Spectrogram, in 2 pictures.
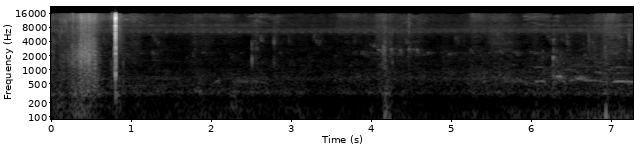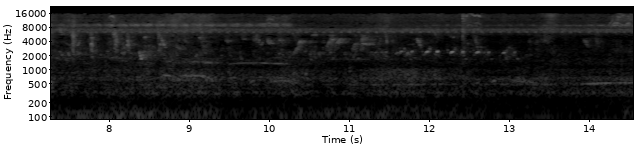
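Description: Faint outdoor ambience with a few bird calls around the middle and a low rumble in the background. A brief swish and a sharp click open it.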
